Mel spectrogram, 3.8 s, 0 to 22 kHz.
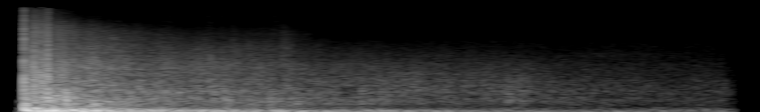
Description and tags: A stereo field-recording of a controlled explosion on a railway cutting.I was too slow to record the warning siren and a lorry ruined the all clear. Edited for bird noise. Zoom H2 front on-board mics.
bang, blast, blow-up, detonation, discharge, explosion, field-recording, stereo, xy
